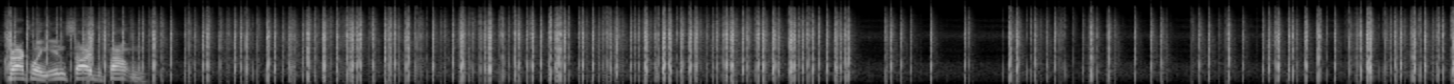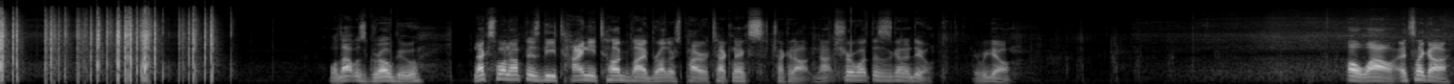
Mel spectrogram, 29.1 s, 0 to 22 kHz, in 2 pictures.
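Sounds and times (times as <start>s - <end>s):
firework fountain crackling: 0.0s - 16.9s, 26.0s - 29.0s.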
